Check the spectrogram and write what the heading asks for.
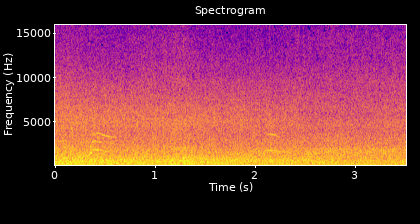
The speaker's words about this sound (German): Hörst dieses Plätschern der Wellen und fühlst die wärmende Sonne auf deiner Haut. Genieße diese wohltuende Umgebung des Meeres. Kleinen Wellen kommen und gehen, wie dein eigener Atem.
